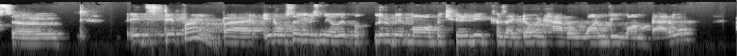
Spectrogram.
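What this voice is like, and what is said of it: Mixed American Australian accent. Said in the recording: “your accent, it's a bit of everywhere ... a mix ... a bit of Australian as well”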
